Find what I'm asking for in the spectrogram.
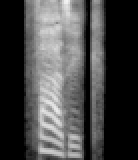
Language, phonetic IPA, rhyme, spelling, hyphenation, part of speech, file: Hungarian, [ˈfaːzik], -aːzik, fázik, fá‧zik, verb, Hu-fázik.ogg
- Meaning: to be cold, to feel cold, to feel chilly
